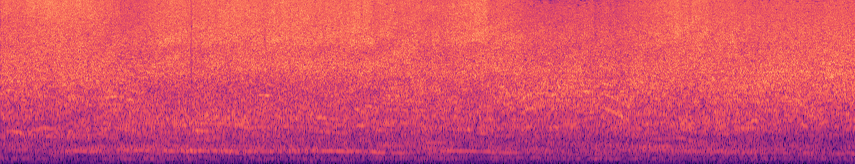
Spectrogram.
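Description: Hobby stock race cars at speed on a dirt oval, several engines running hard and revving as the pack goes by, a loud continuous engine din whose pitch wavers up and down.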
